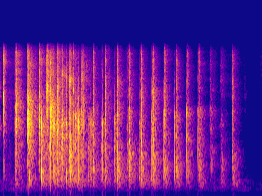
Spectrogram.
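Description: Audience applause greeting a speaker at a Toastmasters-style session: a room of hands clapping steadily for about five seconds, dense at first, then thinning to a few claps before stopping, with no voices.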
